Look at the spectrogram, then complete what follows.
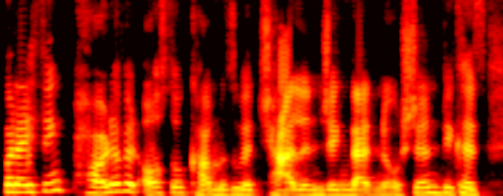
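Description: A woman in her twenties from Hong Kong, a guest entrepreneur telling stories earnestly in a casual interview, with quick asides. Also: medium pitch, expressive, a bit bright. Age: 20s.

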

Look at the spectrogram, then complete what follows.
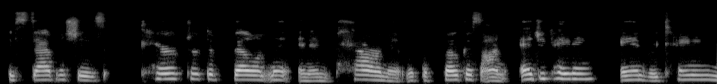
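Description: A woman co-hosting an education podcast, opening the show and reading out a guest's introduction in a measured way. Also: mid-range voice, warm tone, no room sound, low-quality recording. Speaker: podcast co-host, English education professor.

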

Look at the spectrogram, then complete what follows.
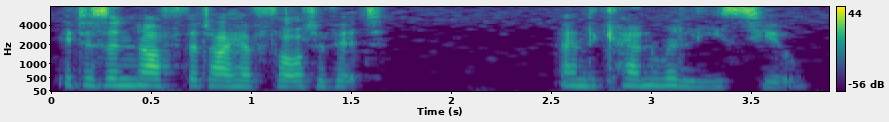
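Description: Heartsick young fiancée, played by a woman, period radio play: earnest, formal, higher-pitched, dry close sound. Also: steady tone, moderate pace, no room sound, lightly acted. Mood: sorrowful, grave. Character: sorrowful, resolute young fiancée releasing her beloved. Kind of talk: theatrical radio drama acting.

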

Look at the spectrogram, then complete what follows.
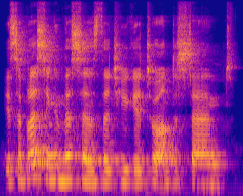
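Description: A woman's voice: medium pitch, quick pace, sharp tone, reverberant. A woman from Czechoslovakia whose first language is Czech, a lawyer chatting as a podcast guest in a light, self-deprecating way. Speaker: guest, senior associate lawyer. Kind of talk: casual podcast chat.

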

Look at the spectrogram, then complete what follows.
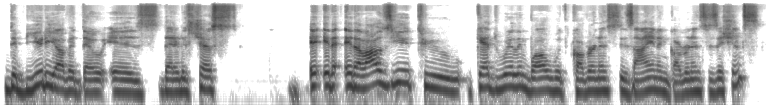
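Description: A young man from Colombia, a native Spanish speaker, answering interview questions in a relaxed way with many fillers and restarts. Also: a little high, measured pace. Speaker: guest. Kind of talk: casual interview.

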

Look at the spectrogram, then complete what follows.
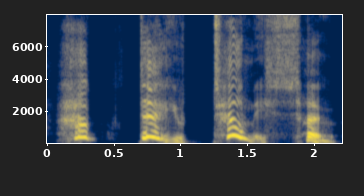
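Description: An imperious upper-class mother from a classic novel, as a male narrator plays her, pitched very high and swooping with affronted dignity. She speaks as one who expects to be obeyed. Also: huge pitch swings, normal speed, darkish tone, no room sound, studio quality, exaggerated voice. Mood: scolding. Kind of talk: dramatised classic novel reading.

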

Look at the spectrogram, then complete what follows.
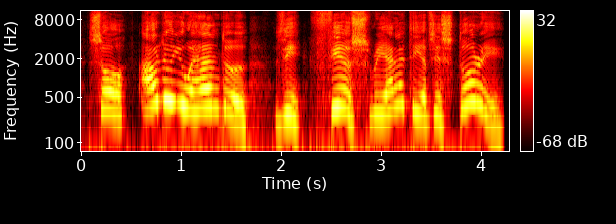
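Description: A woman plays a prim, clever little female creature with a French accent. The voice is very high, with precise, formal phrasing fit for a children's animal story, recorded dry and close. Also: sing-song, a little slow, dry recording. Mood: polite, earnest. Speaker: co-host and character in an animal story podcast. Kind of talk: children's audio drama.

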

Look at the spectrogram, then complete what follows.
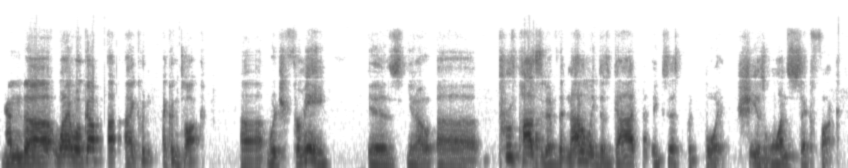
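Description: A man's voice: medium pitch, animated, slow, darkish tone. A middle-aged man whose first language is Hebrew, telling a story casually with many fillers, restarts and wry humor. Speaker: guest, stroke survivor.

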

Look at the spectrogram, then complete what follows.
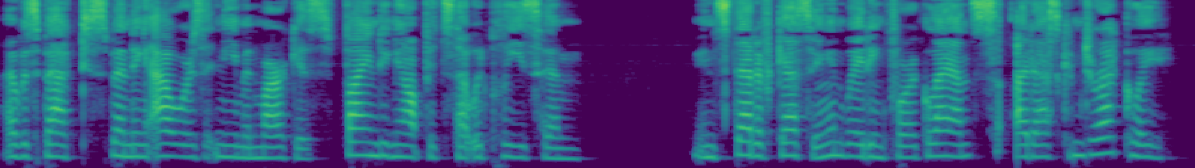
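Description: An actress playing a yearning, insecure mistress in a melodramatic audio drama, intimate and confiding in manner. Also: female voice, mid-range voice, level tone, normal speed, natural voice. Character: yearning, jealous, insecure mistress narrating her affair. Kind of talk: melodramatic audio drama with first-person narration.

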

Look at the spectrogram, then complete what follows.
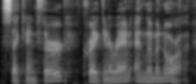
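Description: A man's voice: medium pitch, fairly even intonation, a little fast, natural voice. A young man playing a proud music-hall memory performer in a radio play, reciting facts in a formal, precise manner. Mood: proud, exact. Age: young adult. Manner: formal recitation, crisply factual. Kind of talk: stagey radio play acting.

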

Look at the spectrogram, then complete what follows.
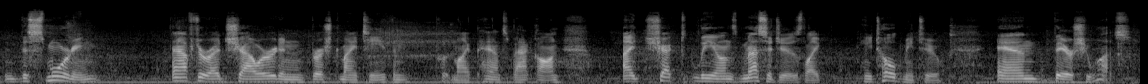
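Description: A man playing an excitable, hungover rambler in an audio drama monologue, stammering, repeating and correcting himself as he confides. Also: medium pitch, a little hiss or hum, poor audio. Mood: sheepish, earnest. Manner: halting, repetitive, self-correcting rambling.

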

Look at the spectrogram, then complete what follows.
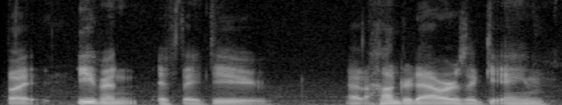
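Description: A man's voice: low voice, measured pace, fairly bright tone. A man talking as a podcast guest in a casual, conversational style. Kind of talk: casual chat about anime and games.

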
